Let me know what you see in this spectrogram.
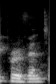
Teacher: Por que a gente não aspira esse p aqui? Porque a sílaba tônica é a segunda.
